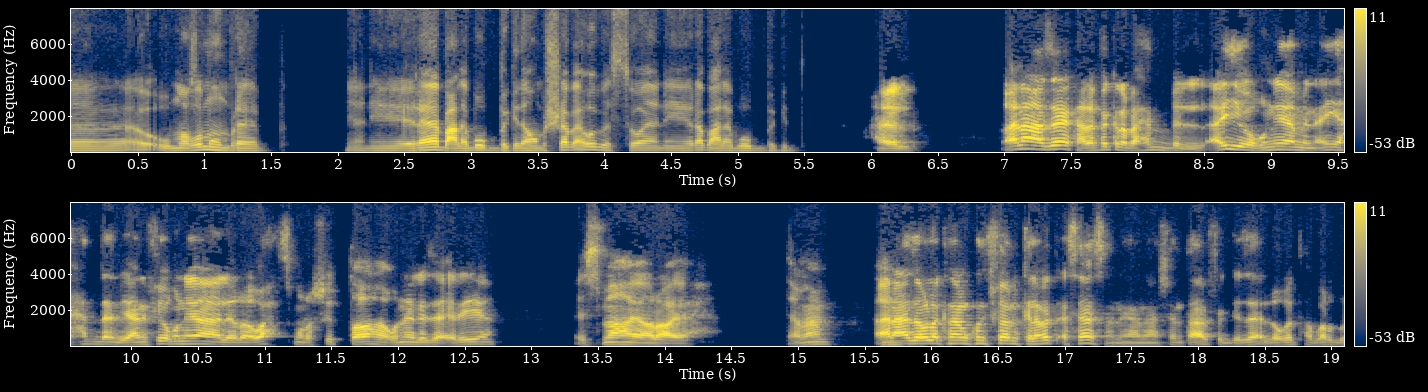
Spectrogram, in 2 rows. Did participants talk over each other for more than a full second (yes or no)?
no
